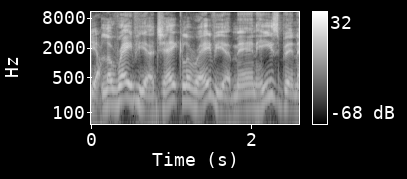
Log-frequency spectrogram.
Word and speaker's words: LaRavia: Oh man, I gotta speak shout out to Jake how you pronounce his name? LaRavia.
